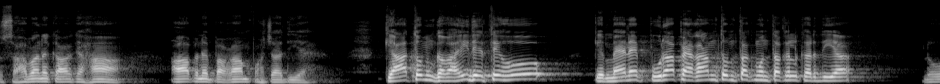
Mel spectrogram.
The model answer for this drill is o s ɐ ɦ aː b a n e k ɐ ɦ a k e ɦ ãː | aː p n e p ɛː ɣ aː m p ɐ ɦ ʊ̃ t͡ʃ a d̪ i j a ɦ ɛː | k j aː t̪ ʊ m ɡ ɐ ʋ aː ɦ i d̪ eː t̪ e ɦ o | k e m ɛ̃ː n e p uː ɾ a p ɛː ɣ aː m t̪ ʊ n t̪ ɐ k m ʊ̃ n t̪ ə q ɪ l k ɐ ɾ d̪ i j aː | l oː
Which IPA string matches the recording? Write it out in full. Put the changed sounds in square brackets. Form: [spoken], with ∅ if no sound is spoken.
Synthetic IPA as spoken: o s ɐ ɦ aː b a n e k ɐ ɦ a k e ɦ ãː | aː p n e p ɛː ɣ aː m p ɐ ɦ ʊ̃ t͡ʃ a d̪ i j a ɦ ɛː | k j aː t̪ ʊ m ɡ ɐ ʋ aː ɦ i d̪ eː t̪ e ɦ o | k e m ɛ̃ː n e p uː ɾ a p ɛː ɣ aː m t̪ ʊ [m] t̪ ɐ k m ʊ̃ n t̪ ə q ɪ l k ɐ ɾ d̪ i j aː | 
